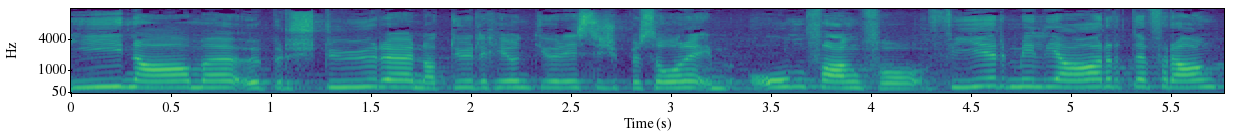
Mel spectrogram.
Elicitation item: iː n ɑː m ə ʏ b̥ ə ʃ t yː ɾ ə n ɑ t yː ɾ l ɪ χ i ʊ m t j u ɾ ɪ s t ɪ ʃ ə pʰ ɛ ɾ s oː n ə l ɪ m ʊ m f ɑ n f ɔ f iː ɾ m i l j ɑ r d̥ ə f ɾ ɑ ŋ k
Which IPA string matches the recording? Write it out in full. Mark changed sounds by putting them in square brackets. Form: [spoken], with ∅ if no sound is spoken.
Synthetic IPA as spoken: iː n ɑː m ə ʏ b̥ ə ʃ t yː ɾ ə n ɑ t yː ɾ l ɪ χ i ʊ [n] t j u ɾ ɪ s t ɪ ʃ ə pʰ ɛ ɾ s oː n ə [∅] ɪ m ʊ m f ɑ [ŋ] f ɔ f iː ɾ m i l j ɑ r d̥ ə f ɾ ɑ ŋ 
